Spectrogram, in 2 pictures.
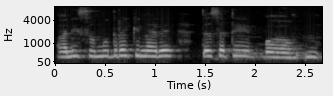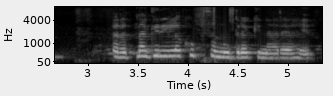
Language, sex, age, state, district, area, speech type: Marathi, female, 18-30, Maharashtra, Solapur, urban, spontaneous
